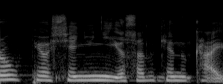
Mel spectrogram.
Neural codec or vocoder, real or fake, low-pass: none; real; 10.8 kHz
